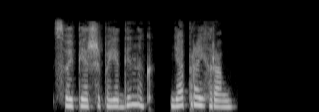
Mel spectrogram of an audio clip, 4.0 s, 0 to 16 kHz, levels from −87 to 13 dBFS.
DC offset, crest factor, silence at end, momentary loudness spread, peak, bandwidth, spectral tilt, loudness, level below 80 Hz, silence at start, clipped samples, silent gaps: under 0.1%; 18 dB; 1.1 s; 9 LU; -4 dBFS; 8 kHz; -4.5 dB/octave; -19 LUFS; -62 dBFS; 0.7 s; under 0.1%; 1.94-2.13 s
